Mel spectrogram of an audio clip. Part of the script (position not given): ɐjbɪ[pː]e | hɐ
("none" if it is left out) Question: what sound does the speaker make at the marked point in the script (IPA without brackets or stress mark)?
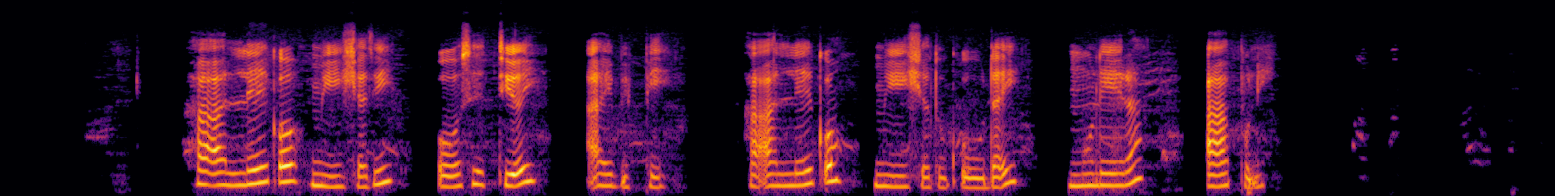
pː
